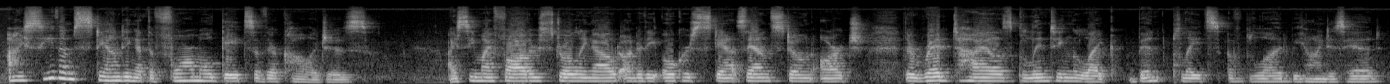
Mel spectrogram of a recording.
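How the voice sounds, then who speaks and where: A woman reading poems and quotations aloud with informal commentary, speaking in a reflective, deliberate way with pauses and drawn-out words. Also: deep voice. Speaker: poetry reader. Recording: roomy echo with clear background noise.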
